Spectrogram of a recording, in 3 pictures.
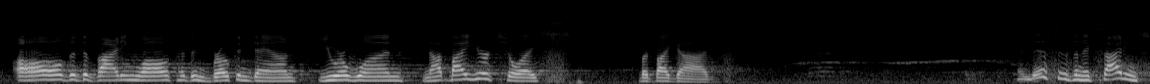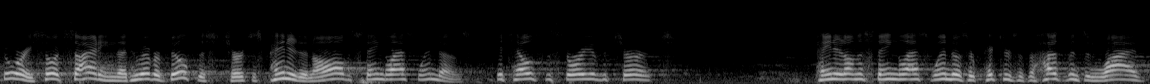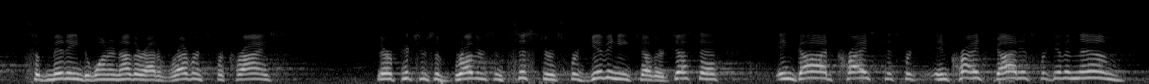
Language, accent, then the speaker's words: English; Abilene, Texas, United States; born there; I was born in Abilene, I can say that. I still have webbed feet, but I can say y'all.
